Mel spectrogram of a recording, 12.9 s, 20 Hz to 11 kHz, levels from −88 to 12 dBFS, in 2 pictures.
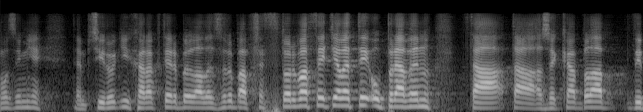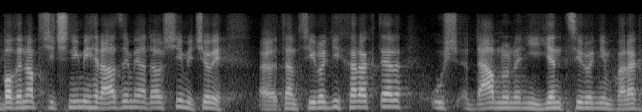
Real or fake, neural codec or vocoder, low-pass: fake; codec, 16 kHz, 0.3 kbps, FocalCodec; 7.2 kHz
